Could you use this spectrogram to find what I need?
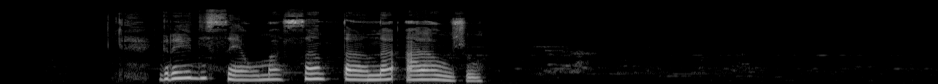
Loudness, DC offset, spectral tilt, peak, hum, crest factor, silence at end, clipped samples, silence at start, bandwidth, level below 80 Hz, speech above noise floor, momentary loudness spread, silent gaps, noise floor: -26 LUFS; under 0.1%; -4 dB/octave; -10 dBFS; none; 20 dB; 4.55 s; under 0.1%; 1.2 s; 14 kHz; -76 dBFS; 49 dB; 22 LU; none; -75 dBFS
